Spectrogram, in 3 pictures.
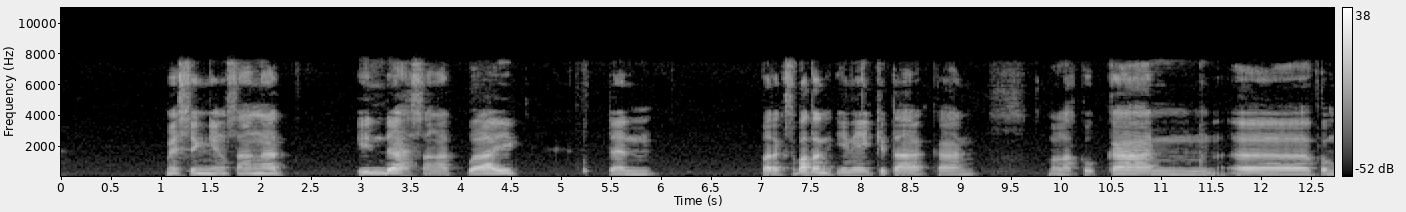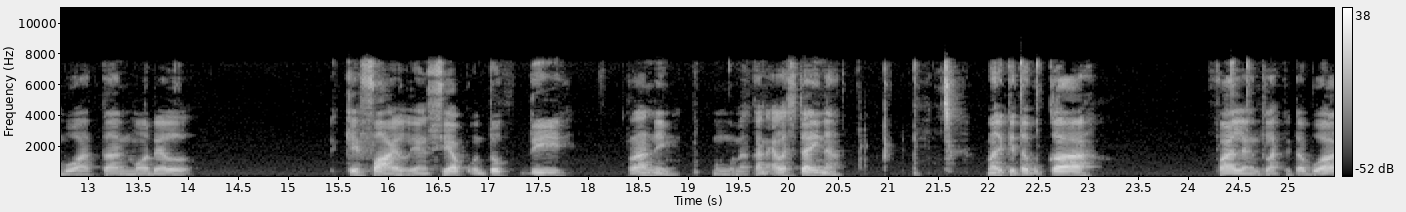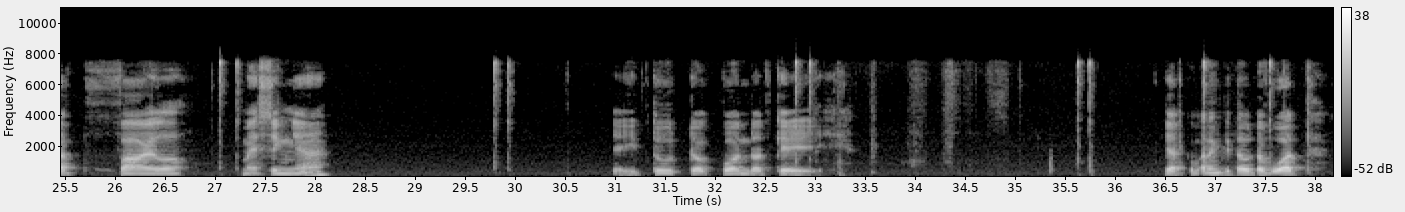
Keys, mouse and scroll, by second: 22.2 click, 24.3 click, 26.9 click, 29.8 click, 32.7 click, 35.5 click, 36.8 ctrl+click.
